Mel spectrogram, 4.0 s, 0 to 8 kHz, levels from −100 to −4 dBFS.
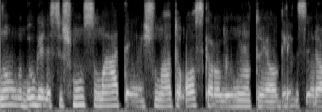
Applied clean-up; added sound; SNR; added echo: neural diffusion model UNIVERSE++.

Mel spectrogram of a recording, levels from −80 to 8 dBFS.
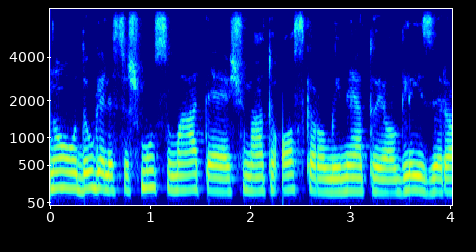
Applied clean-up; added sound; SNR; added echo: none; none; none; none.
